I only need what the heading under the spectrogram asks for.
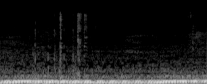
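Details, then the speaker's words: Cold start of a Nissan 240SX, possibly catless, check engine light on: low, heavy idle rumble with an uneven, lumpy pulse; rough idle, owner suspects misfire, seller suggested injectors, undiagnosed. "This is a cold start. [Music] Yeah, it doesn't sound good at"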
